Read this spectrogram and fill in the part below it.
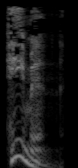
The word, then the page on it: hemin: British English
